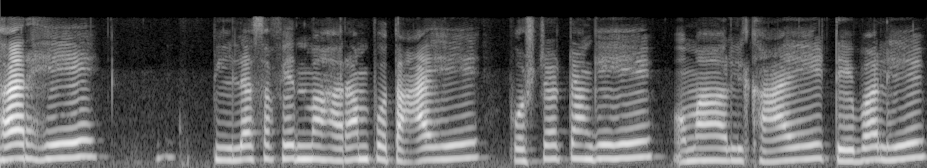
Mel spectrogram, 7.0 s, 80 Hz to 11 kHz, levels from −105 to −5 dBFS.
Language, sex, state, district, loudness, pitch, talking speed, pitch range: Chhattisgarhi, female, Chhattisgarh, Bastar, -22 LUFS, 255 Hz, 145 wpm, 235-270 Hz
